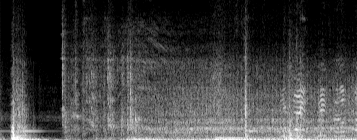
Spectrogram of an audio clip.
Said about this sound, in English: I guess I'll move the truck out of the way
